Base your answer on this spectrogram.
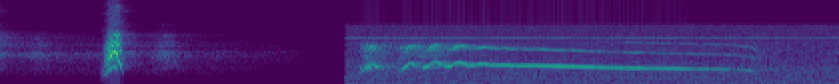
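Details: One sharp coyote bark, then a pause, then a long wavering howl that starts with a quavering tremble and slides slowly downward. A steady hiss and a thin constant tone run underneath.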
